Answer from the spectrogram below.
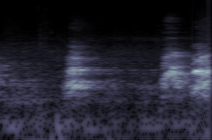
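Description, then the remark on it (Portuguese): Dogs bark in short bursts: one bark, a pause, then two more in quick succession, moderately loud over a low background murmur. “Eu, eu, os cachorros latindo.”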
